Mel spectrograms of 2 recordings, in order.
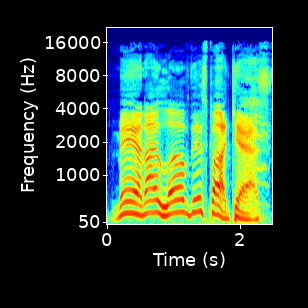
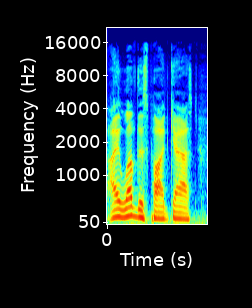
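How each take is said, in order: First: It is said with real, heartfelt feeling. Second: It is said flatly, without real feeling.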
